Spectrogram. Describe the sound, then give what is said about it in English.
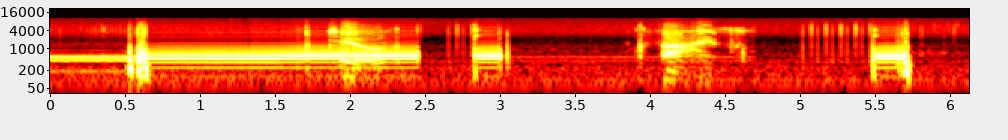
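A steady telephone tone hums, broken by short bursts of dialing signals as a ringing number is dialed the short way, then brief repeated ringing-style tone pulses follow with gaps between them, fairly loud on the line. “Here's calling a ringing number the short way.”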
